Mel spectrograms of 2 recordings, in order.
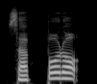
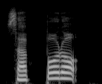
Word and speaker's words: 札幌: I've never been to Sapporo, pronounced Sapporo. Sapporo.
